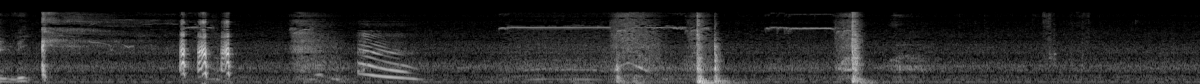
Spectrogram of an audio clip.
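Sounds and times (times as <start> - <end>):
cordless drill whining: 5.0 - 8.7.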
